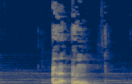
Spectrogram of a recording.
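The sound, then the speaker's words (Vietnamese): A dry cough: two short, harsh throat bursts in quick succession, followed by a faint brief trailing sound, over a quiet background. “Tiêu Thạch ho khan một tiếng chen lời vào”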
